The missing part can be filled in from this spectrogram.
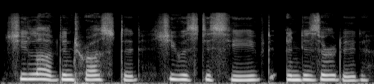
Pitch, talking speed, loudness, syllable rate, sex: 210 Hz, 145 wpm, -15 LUFS, 4.3 syllables/s, female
